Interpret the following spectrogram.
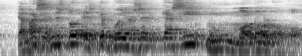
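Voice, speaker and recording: A high-pitched man at a moderate pace with lively intonation, amid audible room echo and noticeable background noise. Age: 60s. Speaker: businessman, tigernut trader. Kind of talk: heated confrontational interview. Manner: forceful, combative.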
